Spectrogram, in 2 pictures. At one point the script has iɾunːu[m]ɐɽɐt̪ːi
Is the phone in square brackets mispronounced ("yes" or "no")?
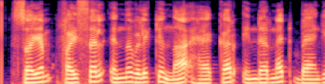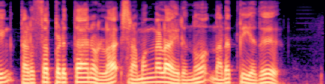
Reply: yes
